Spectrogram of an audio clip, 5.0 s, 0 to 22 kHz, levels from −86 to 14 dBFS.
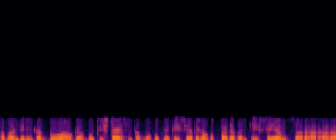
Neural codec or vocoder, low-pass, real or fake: vocoder, 24 kHz, 100 mel bands, Vocos; 3.6 kHz; fake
